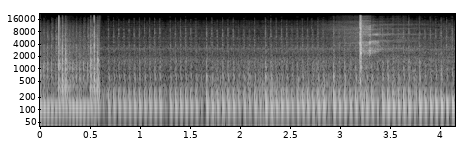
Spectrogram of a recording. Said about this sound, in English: We're gonna hit a little test first with a fire up with a little nitrous shot just to hear.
